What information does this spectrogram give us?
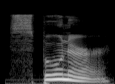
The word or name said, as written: spooner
